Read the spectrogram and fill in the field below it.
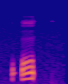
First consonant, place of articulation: glottal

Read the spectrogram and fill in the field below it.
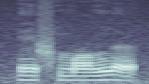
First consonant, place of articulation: labial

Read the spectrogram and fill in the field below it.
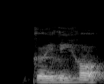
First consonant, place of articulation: velar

